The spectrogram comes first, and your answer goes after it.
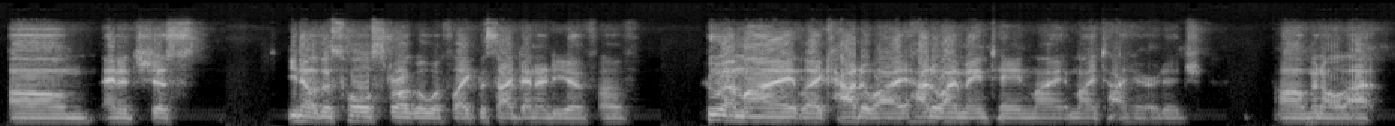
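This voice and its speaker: A man's voice: fairly low pitch, level tone, moderate pace, fairly bright tone, rough recording. A young man from Virginia telling his background in a reflective way, with frequent "um". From Virginia, United States. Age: young adult. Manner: reflective, uses "um" often. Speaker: scholarship recipient guest. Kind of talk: casual interview answers.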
